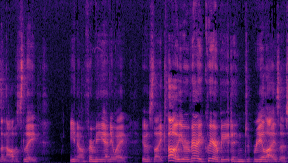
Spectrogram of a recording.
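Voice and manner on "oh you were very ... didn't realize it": ordinary delivery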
